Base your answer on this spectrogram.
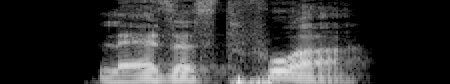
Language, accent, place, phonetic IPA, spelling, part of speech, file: German, Germany, Berlin, [ˌlɛːzəst ˈfoːɐ̯], läsest vor, verb, De-läsest vor.ogg
- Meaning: second-person singular subjunctive II of vorlesen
